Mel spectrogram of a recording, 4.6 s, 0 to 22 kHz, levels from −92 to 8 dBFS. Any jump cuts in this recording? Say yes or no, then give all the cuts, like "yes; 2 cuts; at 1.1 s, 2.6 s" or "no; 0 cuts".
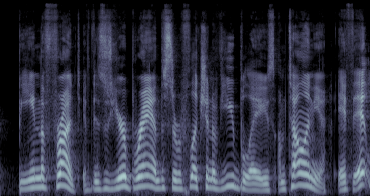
no; 0 cuts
